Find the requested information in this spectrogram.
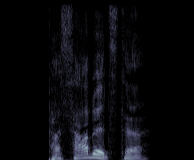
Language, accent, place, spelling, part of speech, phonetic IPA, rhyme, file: German, Germany, Berlin, passabelste, adjective, [paˈsaːbl̩stə], -aːbl̩stə, De-passabelste.ogg
- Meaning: inflection of passabel: 1. strong/mixed nominative/accusative feminine singular superlative degree 2. strong nominative/accusative plural superlative degree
